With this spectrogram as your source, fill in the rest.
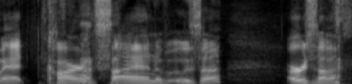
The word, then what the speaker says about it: Urza: Urza, not Uza. That was my mispronunciation when we did the Dominaria show.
